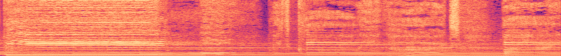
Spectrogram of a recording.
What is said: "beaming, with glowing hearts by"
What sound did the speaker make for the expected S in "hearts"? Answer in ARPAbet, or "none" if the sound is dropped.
none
